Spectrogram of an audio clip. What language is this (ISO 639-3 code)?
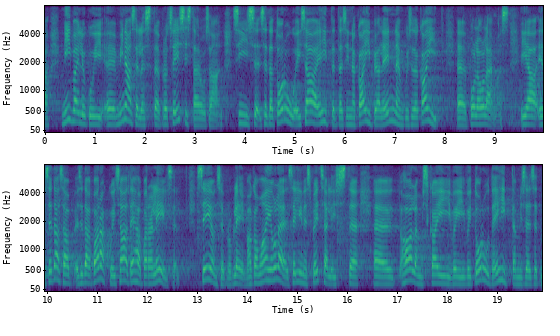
est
